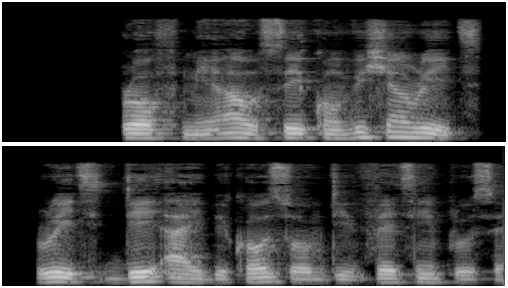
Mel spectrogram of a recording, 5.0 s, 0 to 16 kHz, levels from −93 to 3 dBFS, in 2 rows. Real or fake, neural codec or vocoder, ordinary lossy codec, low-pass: real; none; MP3, 64 kbps; 9.9 kHz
